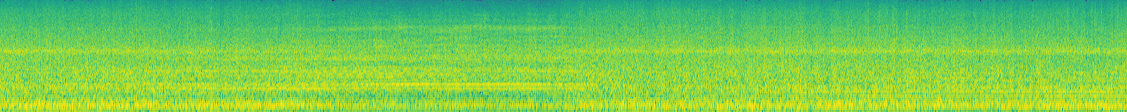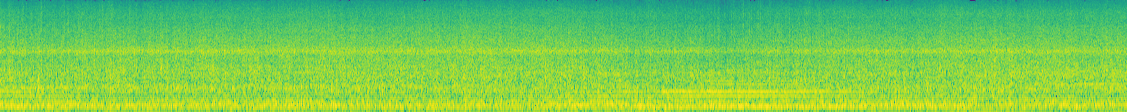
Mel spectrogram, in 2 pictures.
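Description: Snow-making machine blowing crushed ice through a wide flexible hose: a steady engine-and-blower rush with a strong high hiss. Faint engine tones rise out of it twice, about five seconds in and again near twenty-three seconds.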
